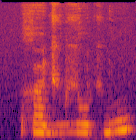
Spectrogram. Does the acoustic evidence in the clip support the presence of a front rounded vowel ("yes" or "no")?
no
